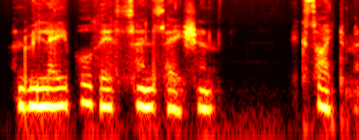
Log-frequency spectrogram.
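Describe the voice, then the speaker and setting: A woman with a fairly low pitch speaks at a fairly slow pace in a calm tone, somewhat breathy. Her intonation is monotone and flat, and the sound is dry and close with no echo. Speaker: hypnotherapist and clinical psychologist. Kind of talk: ASMR sleep hypnosis narration. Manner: soft-spoken, calm, slow.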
